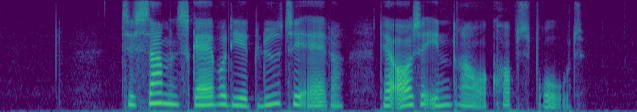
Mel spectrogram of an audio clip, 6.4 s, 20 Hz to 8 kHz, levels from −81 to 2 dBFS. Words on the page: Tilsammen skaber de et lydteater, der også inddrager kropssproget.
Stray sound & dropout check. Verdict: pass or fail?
pass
